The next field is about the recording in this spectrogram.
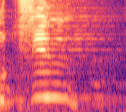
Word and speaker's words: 今: 今儿算我倒霉。 – 什么叫今儿啊？正字读今，当今世界有说当今世界的吗？ – 你叫什么真儿啊？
